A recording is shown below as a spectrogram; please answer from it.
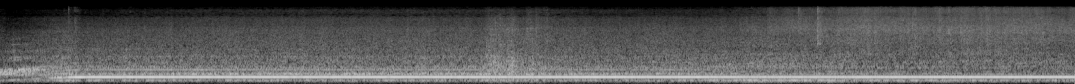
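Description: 2 hp (1.5 kW) single-stage dust collector, fitted with a new cartridge filter, starting up: its motor and impeller rise in pitch for under a second to a steady high hum, then run evenly with the rush of air through the hose.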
